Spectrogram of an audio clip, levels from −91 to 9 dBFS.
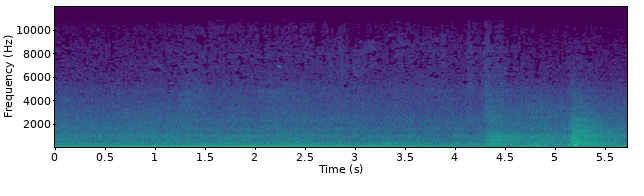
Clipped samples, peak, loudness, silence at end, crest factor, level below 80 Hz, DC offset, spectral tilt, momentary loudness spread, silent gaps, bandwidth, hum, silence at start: under 0.1%; -16 dBFS; -35 LUFS; 0 s; 18 dB; -42 dBFS; 0.2%; -7 dB/octave; 6 LU; none; 9.6 kHz; none; 0 s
